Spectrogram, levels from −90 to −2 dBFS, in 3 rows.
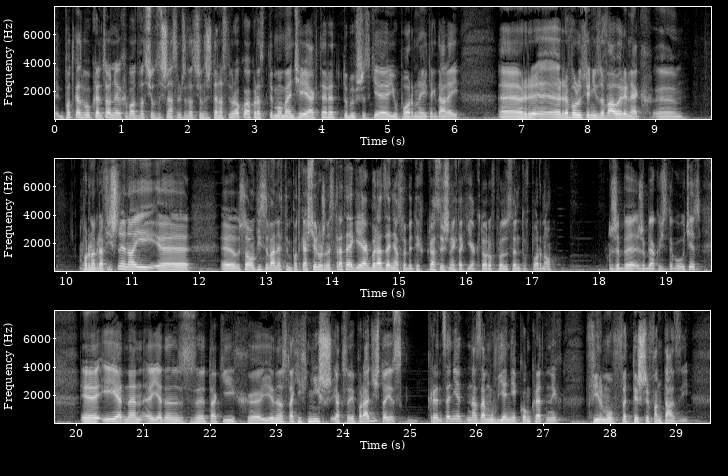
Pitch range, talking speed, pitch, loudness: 120-150 Hz, 150 wpm, 135 Hz, -19 LUFS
